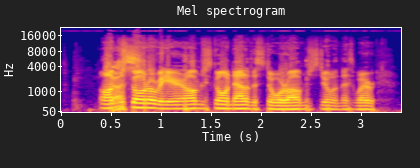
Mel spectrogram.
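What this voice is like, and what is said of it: Midwest accent, clipped word endings. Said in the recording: “The accent that I think Midwest people have is they constantly smush words together and they also cut off ends of words ... if there's a T at the end of the word, it's cut off”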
